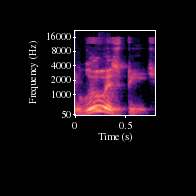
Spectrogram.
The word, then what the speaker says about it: Lewes: Pronounced like Lewis Beach.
